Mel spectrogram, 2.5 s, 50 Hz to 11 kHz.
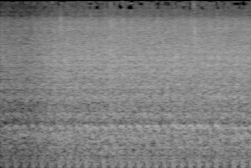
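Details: Fuel-injected motorcycle idling at stationary rpm with throttle sensor 0.429 V, battery 14 V and engine temperature rising, read on JDIAG M100; steady even idle, fast regular exhaust pulses, no knocks or rattles; normal idle.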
